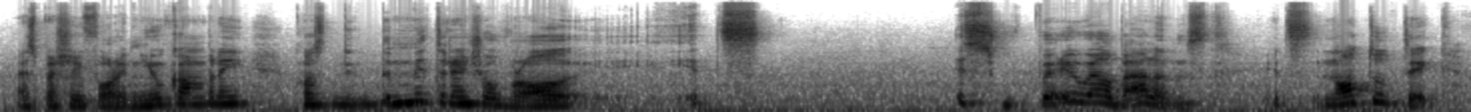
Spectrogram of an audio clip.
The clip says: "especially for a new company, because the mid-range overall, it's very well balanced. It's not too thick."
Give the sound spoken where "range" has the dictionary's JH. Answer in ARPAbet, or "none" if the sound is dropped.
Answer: SH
